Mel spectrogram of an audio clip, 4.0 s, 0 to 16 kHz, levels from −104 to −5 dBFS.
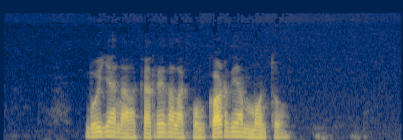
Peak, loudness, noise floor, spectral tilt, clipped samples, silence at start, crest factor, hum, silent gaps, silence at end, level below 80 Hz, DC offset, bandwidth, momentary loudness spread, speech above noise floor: -2 dBFS; -24 LUFS; -73 dBFS; -11 dB/octave; under 0.1%; 0.85 s; 24 dB; none; none; 1.15 s; -44 dBFS; under 0.1%; 3.5 kHz; 12 LU; 49 dB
